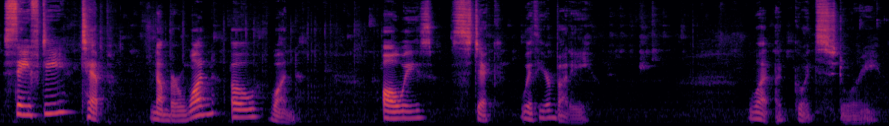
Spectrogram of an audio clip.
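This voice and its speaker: A woman reading a picture book aloud to children as a storytime host, animated and teacherly, with dramatic delivery and little asides. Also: sits low, very slow, long pauses, slight background noise.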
